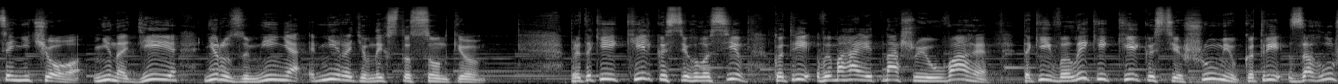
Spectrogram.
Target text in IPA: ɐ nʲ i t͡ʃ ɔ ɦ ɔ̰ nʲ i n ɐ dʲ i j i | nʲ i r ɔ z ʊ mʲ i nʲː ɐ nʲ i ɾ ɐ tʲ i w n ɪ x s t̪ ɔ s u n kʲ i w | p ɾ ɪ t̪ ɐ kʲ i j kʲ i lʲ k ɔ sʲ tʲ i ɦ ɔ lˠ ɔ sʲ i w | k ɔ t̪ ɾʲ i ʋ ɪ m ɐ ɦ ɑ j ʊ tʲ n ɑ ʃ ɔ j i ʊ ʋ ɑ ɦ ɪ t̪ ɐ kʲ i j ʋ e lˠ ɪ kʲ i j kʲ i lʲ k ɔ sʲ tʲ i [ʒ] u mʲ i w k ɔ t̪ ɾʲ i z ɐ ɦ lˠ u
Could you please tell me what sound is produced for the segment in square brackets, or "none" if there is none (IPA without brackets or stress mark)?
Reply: ʃ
